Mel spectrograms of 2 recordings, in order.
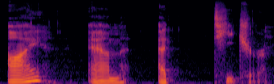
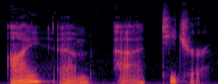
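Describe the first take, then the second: First: Very slow, with every word fully separated. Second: Faster, with the words still somewhat separated. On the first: "each of those words is being completely compartmentalized, and it sounds really awkward at that speed" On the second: "you can speed this up"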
